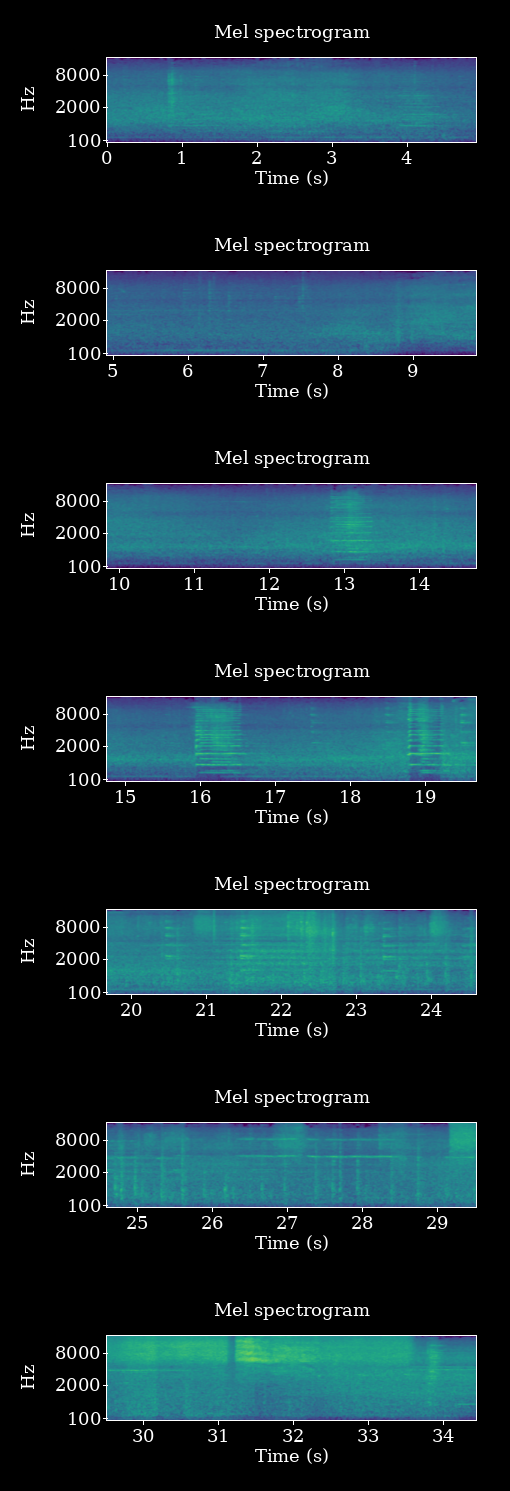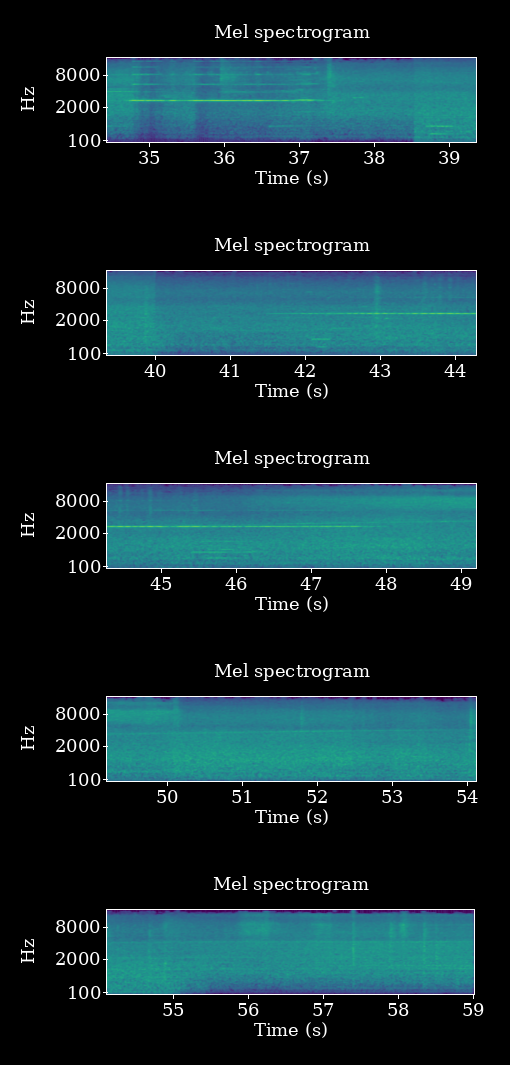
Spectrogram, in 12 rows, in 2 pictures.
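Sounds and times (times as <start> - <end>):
train wheel and rail noise: 0.0 - 59.0
train horn blasts: 3.9 - 4.7, 12.8 - 13.6, 16.0 - 16.8, 18.8 - 19.6, 38.6 - 39.3, 41.6 - 43.6, 44.2 - 47.8
high wheel squeal: 26.3 - 38.0, 41.5 - 49.8, 51.0 - 53.1.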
